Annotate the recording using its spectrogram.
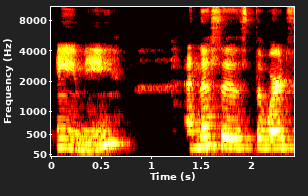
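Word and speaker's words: εἰμί: the very beginning it's just like the woman's name you pronounce it amy and this is the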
